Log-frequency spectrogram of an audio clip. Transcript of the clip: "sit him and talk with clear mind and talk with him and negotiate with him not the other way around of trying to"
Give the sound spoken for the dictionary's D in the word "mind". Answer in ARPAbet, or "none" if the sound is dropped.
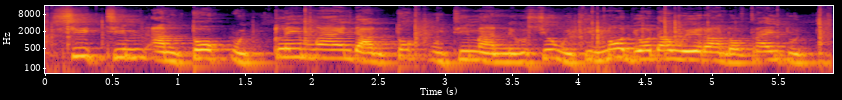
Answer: D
